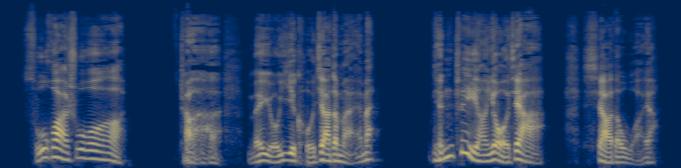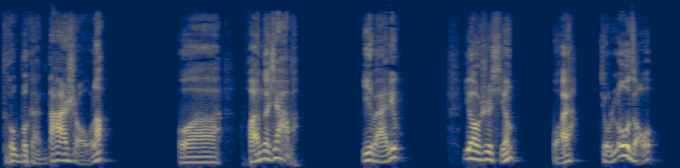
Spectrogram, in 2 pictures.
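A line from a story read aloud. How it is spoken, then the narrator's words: Chuckling. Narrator (Chinese): 李四呵呵一笑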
